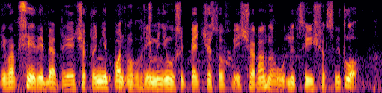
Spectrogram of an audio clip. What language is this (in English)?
Russian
